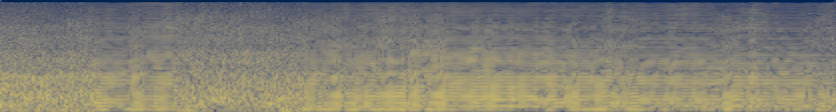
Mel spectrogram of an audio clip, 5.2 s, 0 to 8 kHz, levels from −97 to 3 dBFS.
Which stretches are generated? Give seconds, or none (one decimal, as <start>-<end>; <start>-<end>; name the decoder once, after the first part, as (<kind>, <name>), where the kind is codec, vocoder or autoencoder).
0.6-1.1 (vocoder, HiFi-GAN); 1.9-5.2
